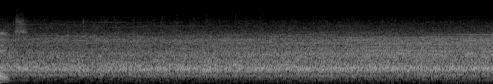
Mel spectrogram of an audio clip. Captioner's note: cheering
